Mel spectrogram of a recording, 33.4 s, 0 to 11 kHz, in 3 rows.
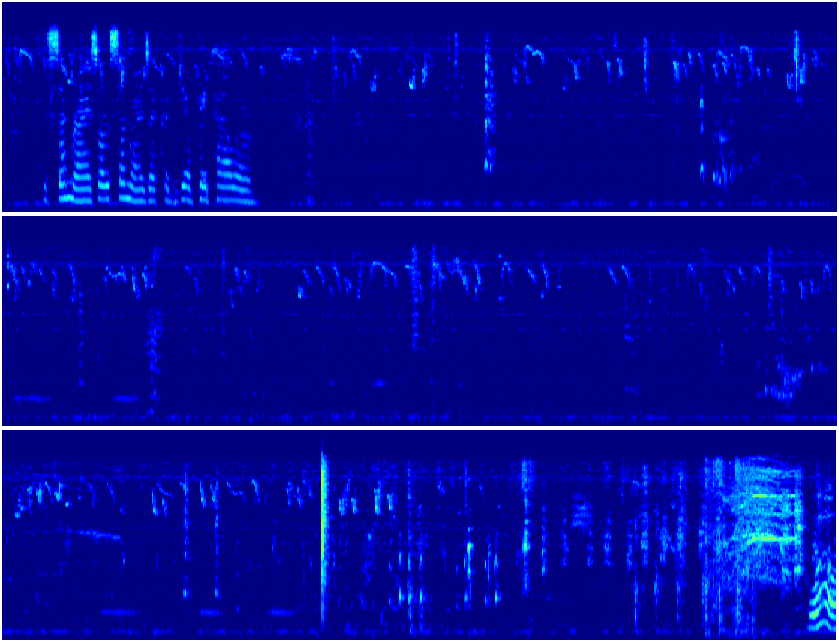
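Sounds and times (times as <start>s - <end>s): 
agitated chickens clucking and squawking: 0.0s - 33.3s
speech: 0.6s - 3.5s
chickens flapping: 31.5s - 32.4s.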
